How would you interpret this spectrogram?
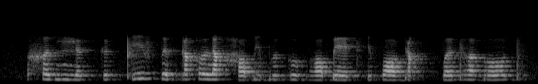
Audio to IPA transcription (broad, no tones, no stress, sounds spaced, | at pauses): χ i b nː ø kː ø k pʼ i v p e b ɡ ə q lː i q h ɔ ɓ i b ɯ k u bʱ ɔ ɓ e t͡sʼ i p ɔ ɡ y q pː ə dʱ ʌ ɡ o d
